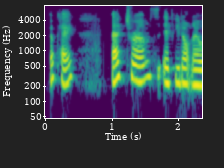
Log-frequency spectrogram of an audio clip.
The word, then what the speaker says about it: ECTRIMS: So Ekrems, okay. Ekrems, if you don't know, it's spelled ECTRIMS.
